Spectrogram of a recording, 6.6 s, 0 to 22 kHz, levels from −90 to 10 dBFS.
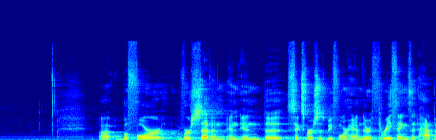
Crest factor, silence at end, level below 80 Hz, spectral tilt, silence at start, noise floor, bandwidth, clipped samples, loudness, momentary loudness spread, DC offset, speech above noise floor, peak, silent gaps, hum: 22 dB; 0 s; -72 dBFS; -4.5 dB/octave; 1.5 s; -67 dBFS; 15.5 kHz; under 0.1%; -35 LUFS; 9 LU; under 0.1%; 33 dB; -14 dBFS; none; none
